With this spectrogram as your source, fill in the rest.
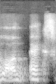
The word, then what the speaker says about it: ln: Nah, berarti ini kita misalkan U-nya adalah ln X. Ngomong-ngomong ini huruf L ya guys, bukan I. Jadi bacanya ln X bukan IN.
